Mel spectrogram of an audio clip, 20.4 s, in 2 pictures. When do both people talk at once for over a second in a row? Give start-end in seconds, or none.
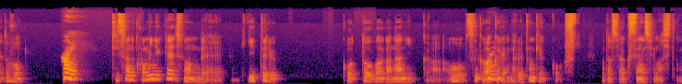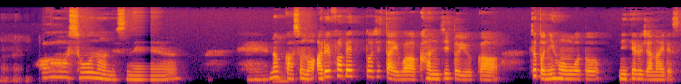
none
